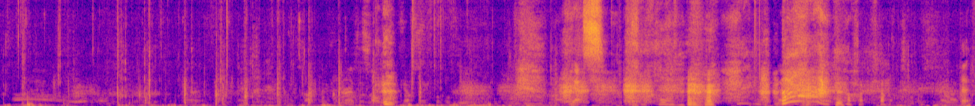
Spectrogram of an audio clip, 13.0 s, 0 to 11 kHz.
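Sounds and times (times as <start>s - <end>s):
footsteps on gravel: 0.0s - 6.5s
people's voices: 0.2s - 13.0s.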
